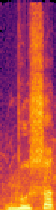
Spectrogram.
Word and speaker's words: Busot: Dans un premier temps, nous allons nous rendre à Buzo, ou Busot si tu le prononces correctement en espagnol.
